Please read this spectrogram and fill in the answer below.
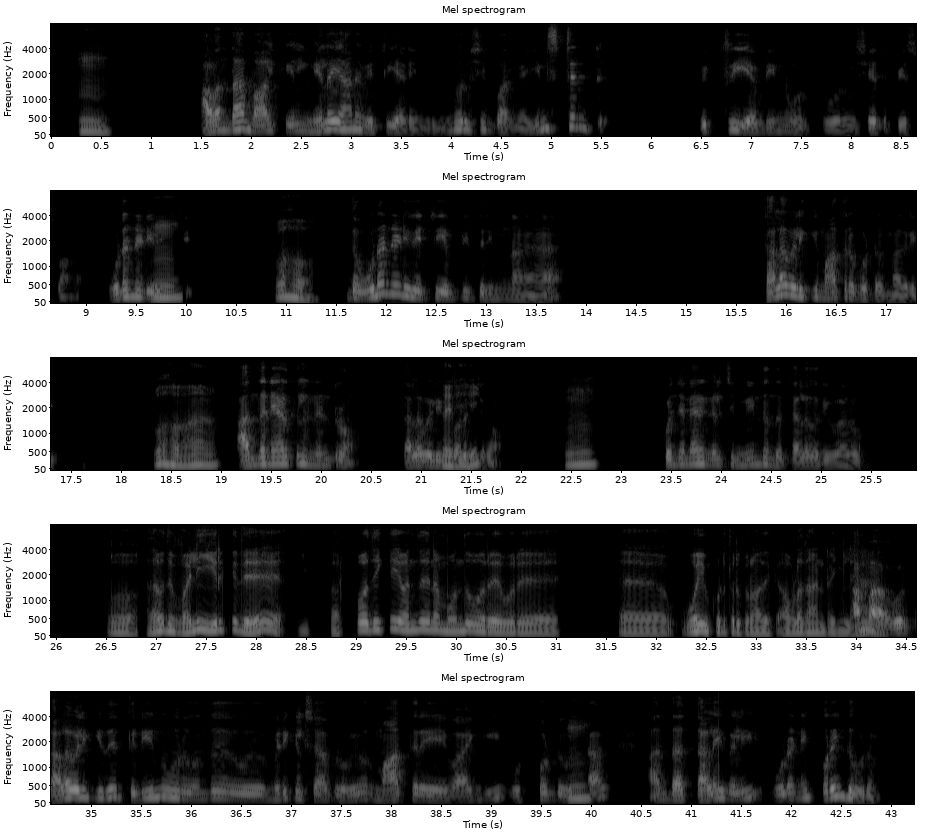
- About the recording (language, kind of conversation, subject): Tamil, podcast, தோல்வியால் மனநிலையை எப்படி பராமரிக்கலாம்?
- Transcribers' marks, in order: in English: "இன்ஸ்டண்ட் விக்ட்ரி"; "தலவலி" said as "தலவரி"; in English: "மெடிக்கல் ஷாப்ல"; inhale; other background noise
